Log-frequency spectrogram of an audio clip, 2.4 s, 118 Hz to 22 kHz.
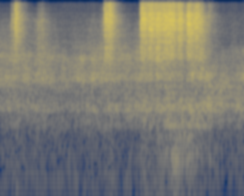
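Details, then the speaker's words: Vibiemme Double Boiler v3.0 espresso machine steam wand in a half-full 20-ounce pitcher: loud hiss with sharp spluttering bursts and harsh shrill rise; wand creating big bubbles, undesirable frothing. "if you hear that noise, it's not good because you're creating big bubbles."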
